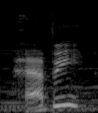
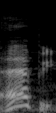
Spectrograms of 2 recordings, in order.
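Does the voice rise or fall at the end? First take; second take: rise; fall. First: It is said as a rising question. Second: It is said as a falling statement.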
